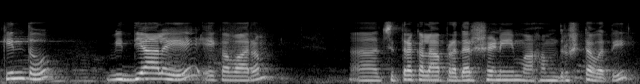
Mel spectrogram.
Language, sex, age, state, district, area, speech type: Sanskrit, female, 45-60, Telangana, Bhadradri Kothagudem, urban, spontaneous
